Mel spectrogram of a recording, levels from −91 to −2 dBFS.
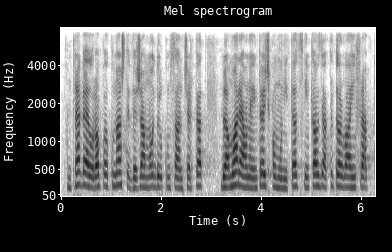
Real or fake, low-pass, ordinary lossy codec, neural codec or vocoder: fake; 7.2 kHz; none; codec, 24 kHz, 3 kbps, HILCodec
